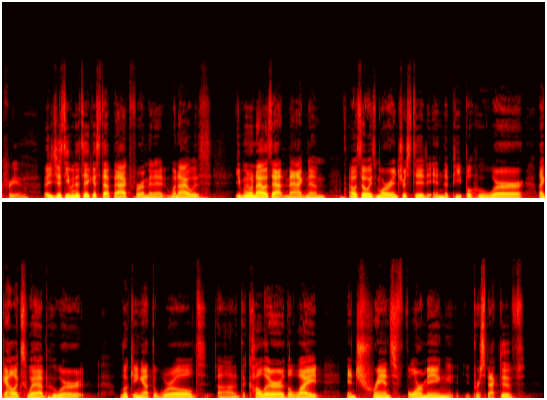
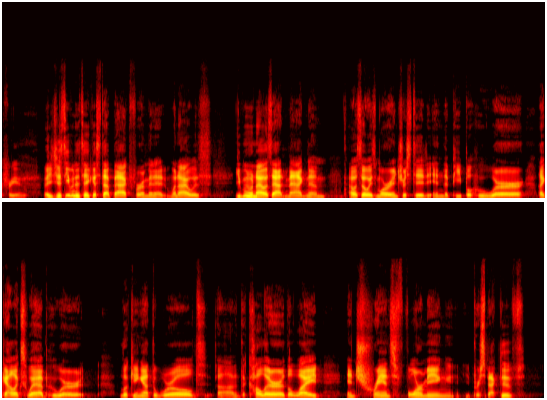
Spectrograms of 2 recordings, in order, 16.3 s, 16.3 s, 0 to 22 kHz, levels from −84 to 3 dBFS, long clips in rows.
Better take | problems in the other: first | thin; somewhat; fading below 300 Hz

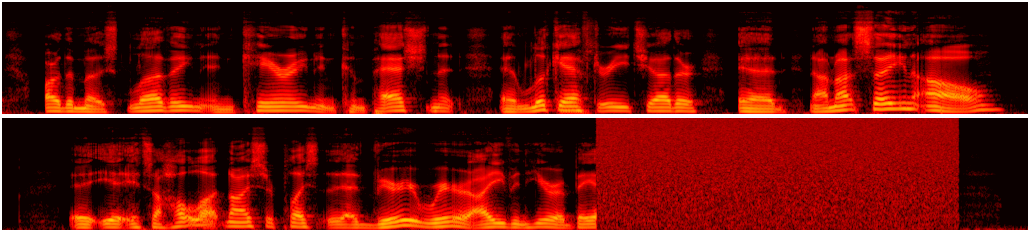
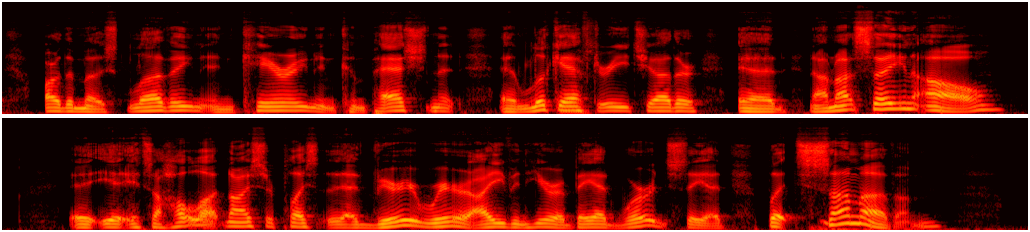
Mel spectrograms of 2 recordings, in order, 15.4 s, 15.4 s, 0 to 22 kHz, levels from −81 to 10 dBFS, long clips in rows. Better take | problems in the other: second | audio cutting out; filled with static; at 12 s for 2.5 s

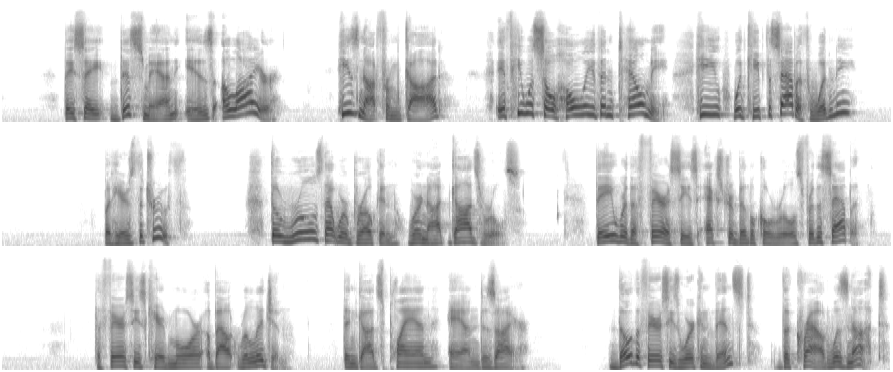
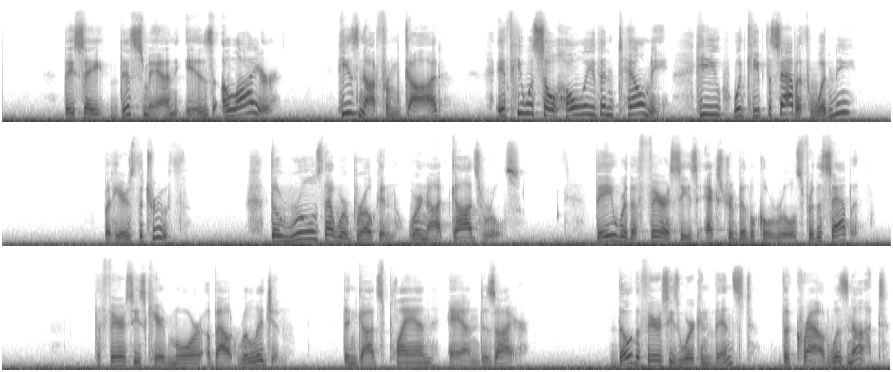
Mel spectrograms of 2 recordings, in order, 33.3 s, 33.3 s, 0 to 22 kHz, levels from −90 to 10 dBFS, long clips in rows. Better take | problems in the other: first | low rumble; noticeable; throughout; 20 dB below the speech

